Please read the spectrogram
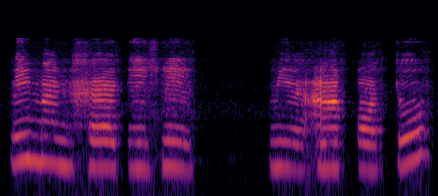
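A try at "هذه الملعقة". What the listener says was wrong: Hadhil mil'aqatu ada alif lamnya. Hadhil mil'aqatu litolibi.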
